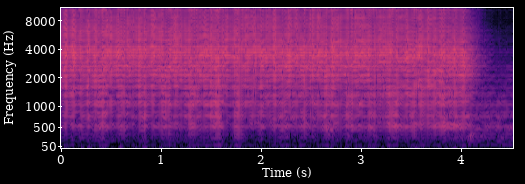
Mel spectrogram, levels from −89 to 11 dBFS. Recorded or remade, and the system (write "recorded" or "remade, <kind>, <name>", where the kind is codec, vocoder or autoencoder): remade, vocoder, BigVGAN v2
